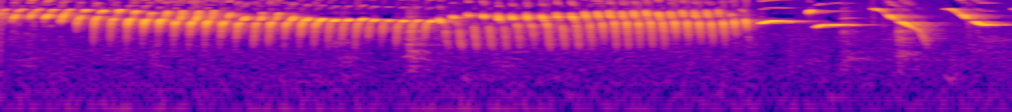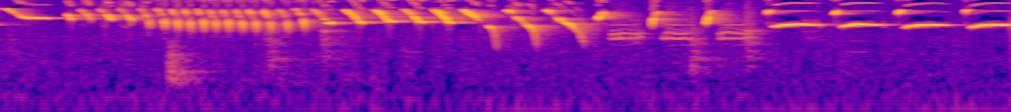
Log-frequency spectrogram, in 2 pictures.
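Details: Male canaries in a mating call song: a long quick trill for nearly four seconds, then sweeping chirps and fast note runs, closing with evenly repeated whistles.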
